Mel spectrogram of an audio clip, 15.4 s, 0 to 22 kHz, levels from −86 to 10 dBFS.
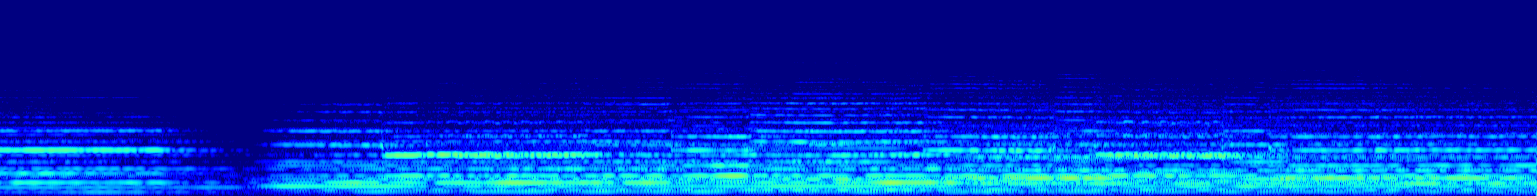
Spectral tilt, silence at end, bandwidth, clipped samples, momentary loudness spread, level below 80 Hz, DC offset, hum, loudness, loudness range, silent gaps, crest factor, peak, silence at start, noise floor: -7 dB/octave; 0 s; 6.2 kHz; under 0.1%; 9 LU; -74 dBFS; under 0.1%; none; -43 LUFS; 6 LU; none; 14 dB; -28 dBFS; 0 s; -63 dBFS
